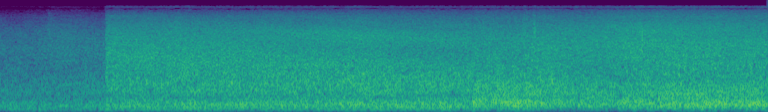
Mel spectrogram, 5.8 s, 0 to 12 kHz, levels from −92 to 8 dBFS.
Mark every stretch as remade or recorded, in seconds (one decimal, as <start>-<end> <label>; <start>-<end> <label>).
0.0-0.5 remade; 0.5-4.0 recorded; 4.0-4.6 remade; 4.6-5.8 recorded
